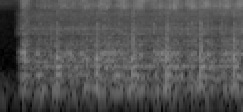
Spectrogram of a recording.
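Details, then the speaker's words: Vintage Janome sewing machine from e-waste after fuse replacement, run via the foot controller: smooth, even whirring with light regular patter, no knocks or grinding; normal motor running. "beautiful nice smooth making him there's a pretty good quality machine"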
